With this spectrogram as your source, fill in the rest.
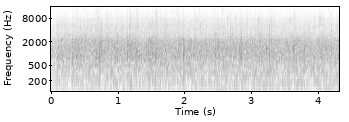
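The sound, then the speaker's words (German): Steady applause from a group, a dense patter of many hands clapping at an even loudness for a few seconds, with no voices over it. “Ich bin, äh, ich, ich finde, das ist doch durchaus mal einen Applaus wert, oder?”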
